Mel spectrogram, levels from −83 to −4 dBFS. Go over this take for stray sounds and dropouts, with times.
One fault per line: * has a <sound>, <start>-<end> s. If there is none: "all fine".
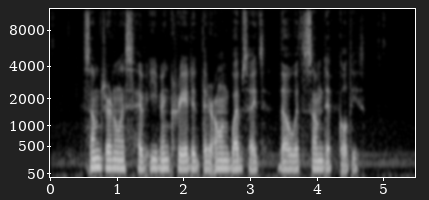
* has a dropout, 4.2-4.4 s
